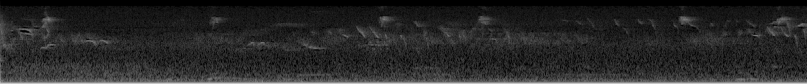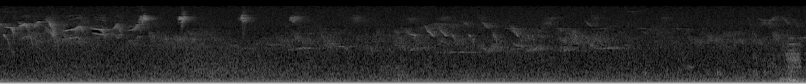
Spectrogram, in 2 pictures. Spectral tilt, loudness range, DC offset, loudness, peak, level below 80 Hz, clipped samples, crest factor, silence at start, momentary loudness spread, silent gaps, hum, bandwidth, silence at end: -3 dB/octave; 4 LU; 20%; -37 LUFS; -12 dBFS; -52 dBFS; under 0.1%; 24 dB; 0 s; 7 LU; none; none; 16.5 kHz; 0 s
